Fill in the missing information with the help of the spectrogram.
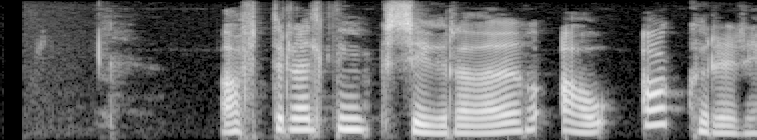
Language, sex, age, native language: Icelandic, female, 40-49, Icelandic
